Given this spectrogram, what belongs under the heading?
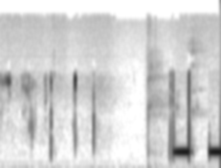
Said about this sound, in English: Yeah. Oh, my God. He just hung up on us.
